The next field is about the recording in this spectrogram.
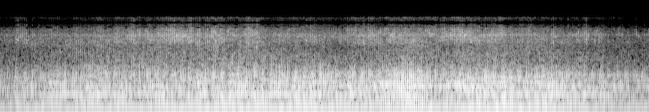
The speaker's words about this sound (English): The plane's circling the camp. It'll be over us again in a minute.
